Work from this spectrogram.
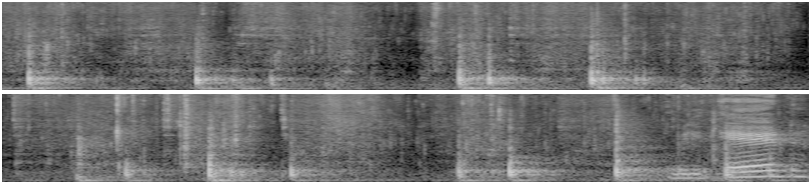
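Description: Chicken biryani ingredients are mixed in a pot with a spoon, giving regular scraping, sloshing strokes about once a second, close and clear, with a voice speaking briefly near the end.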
